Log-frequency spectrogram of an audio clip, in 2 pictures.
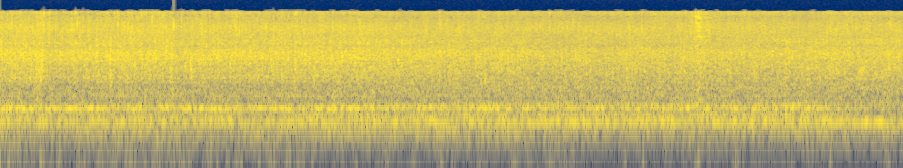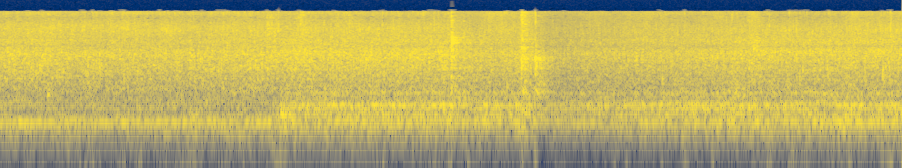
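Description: Soft shell crabs deep-frying in a wok of hot oil, sizzling steadily, with a metal ladle stirring them and clicking against the wok a few times. A steady low hum runs underneath.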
